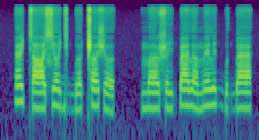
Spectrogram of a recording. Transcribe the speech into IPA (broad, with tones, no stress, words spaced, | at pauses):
ɛ˦ caː˨ɕəː˦˨ ɟɛ˨ɡ͡bəː˨ǁɜ˦ʃə˨ | mɜː˨ʂiː˨k͡pæ˦ lɜ˨me˦li˦ ɡ͡bə˨˦ɡ͡bæ˦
